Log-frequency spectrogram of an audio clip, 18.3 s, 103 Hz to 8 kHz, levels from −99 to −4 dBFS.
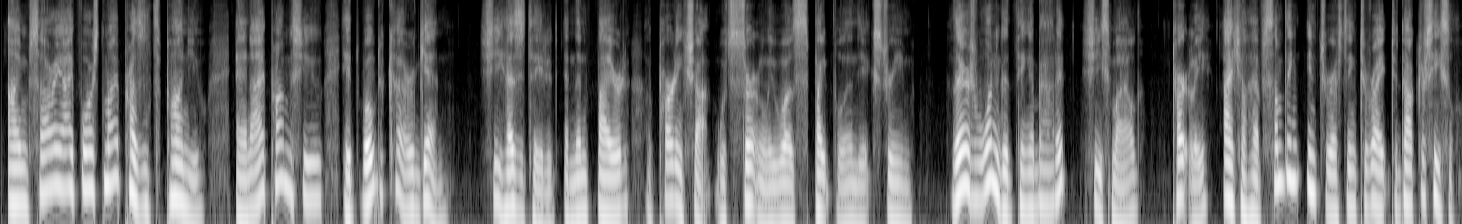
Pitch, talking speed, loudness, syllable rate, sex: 150 Hz, 165 wpm, -19 LUFS, 5.3 syllables/s, male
